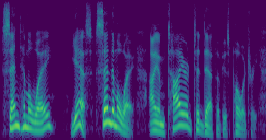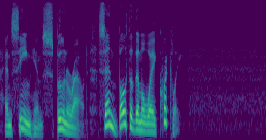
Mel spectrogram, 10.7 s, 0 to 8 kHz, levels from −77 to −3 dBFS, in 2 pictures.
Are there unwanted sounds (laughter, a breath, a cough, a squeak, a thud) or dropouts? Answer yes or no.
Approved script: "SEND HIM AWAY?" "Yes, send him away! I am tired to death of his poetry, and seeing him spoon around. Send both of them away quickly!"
no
